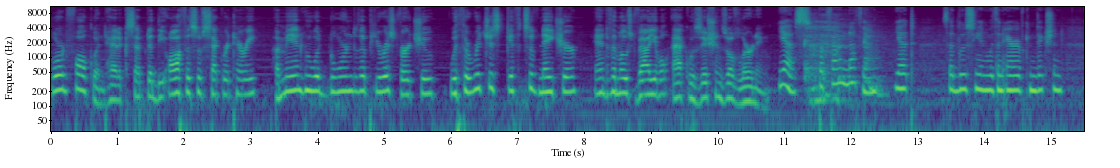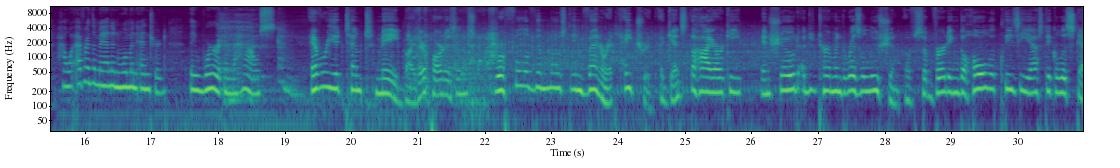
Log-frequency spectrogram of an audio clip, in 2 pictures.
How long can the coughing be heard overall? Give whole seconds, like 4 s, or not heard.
3 s.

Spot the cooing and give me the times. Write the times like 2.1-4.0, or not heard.
20.8-22.2.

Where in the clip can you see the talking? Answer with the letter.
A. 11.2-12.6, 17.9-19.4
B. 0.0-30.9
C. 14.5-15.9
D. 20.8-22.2
B.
